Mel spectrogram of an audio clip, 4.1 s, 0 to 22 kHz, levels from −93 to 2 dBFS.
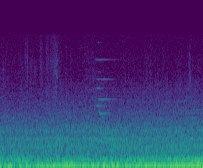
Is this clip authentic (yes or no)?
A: yes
